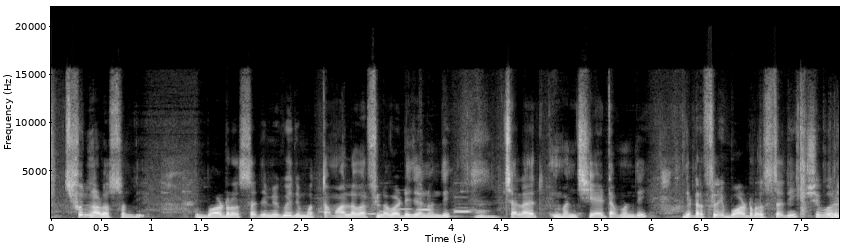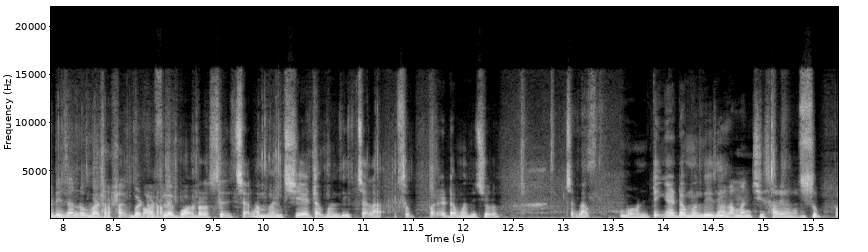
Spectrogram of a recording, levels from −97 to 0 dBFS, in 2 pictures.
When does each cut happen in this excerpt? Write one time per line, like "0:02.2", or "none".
0:06.3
